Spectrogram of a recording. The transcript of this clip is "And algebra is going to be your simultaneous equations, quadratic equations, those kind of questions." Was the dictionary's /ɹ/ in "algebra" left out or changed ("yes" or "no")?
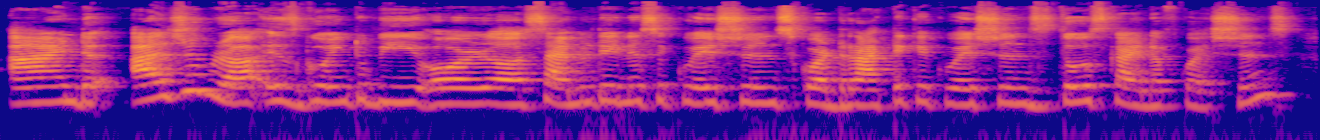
no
